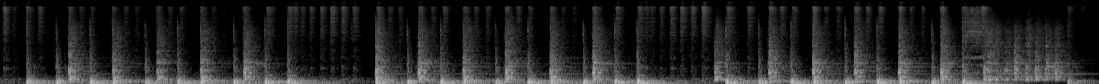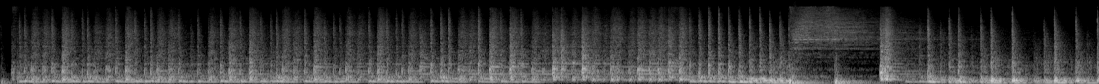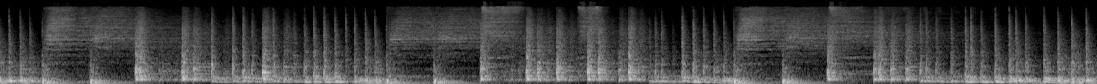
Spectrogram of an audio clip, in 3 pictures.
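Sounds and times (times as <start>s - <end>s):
bass drum and snare strokes: 0.0s - 11.7s, 18.5s - 32.9s
fast drum roll: 0.0s - 32.9s.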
